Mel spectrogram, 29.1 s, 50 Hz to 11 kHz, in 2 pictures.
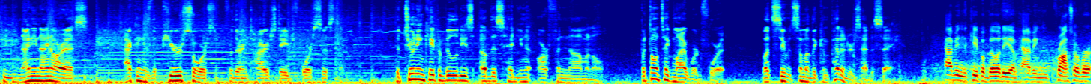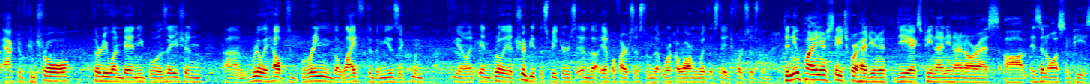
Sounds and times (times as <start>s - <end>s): Speech: 0.0s - 4.6s, 5.3s - 12.0s, 12.6s - 29.0s.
